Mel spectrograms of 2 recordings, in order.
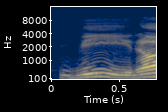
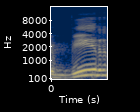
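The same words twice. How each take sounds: First: वीर as vee-ra, low and softer; right, final vowel sounded. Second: वीर as one syllable ending on r; wrong, vowel dropped. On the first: Teacher giving students the correct reading, full final vowel. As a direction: open वीर into two syllables with a final a. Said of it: "क्या है?". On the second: Teacher contrasting wrong reading for students, vowel dropped. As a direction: stop वीर dead on the r. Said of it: "वीर नहीं". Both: Shown as a demonstration.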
